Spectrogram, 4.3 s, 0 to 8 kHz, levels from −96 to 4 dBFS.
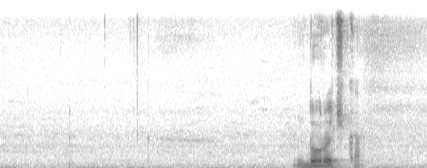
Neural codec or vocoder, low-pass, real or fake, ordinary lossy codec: none; 7.2 kHz; real; none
